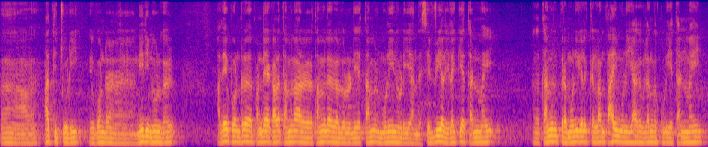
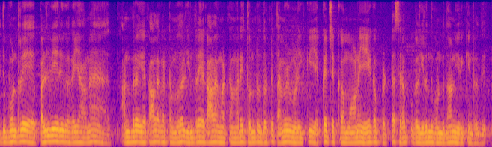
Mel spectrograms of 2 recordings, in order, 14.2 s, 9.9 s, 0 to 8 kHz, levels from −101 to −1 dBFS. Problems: none marked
